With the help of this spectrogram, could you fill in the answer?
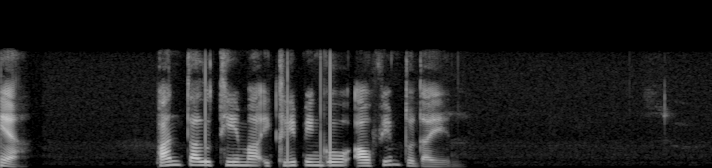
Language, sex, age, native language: Icelandic, female, 40-49, Filipino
